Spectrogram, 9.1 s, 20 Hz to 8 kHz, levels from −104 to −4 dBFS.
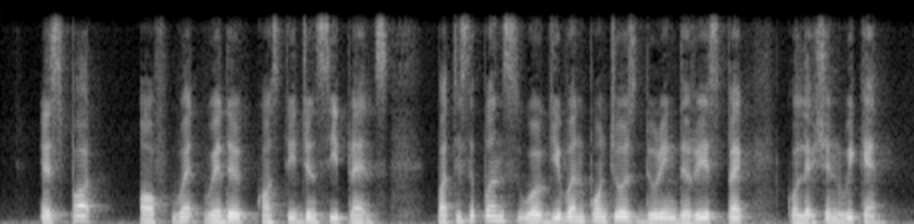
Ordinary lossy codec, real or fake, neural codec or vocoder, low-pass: none; fake; codec, 16 kHz, 0.9 kbps, LongCat-Audio-Codec; 7.2 kHz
